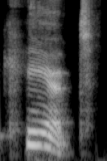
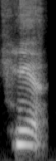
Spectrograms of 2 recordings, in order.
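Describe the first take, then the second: First: It ends with a clear T sound. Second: It ends with a stop in the throat. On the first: "We expect it to be can't" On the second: "that's the same sound in can't"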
